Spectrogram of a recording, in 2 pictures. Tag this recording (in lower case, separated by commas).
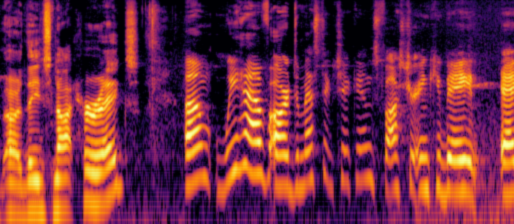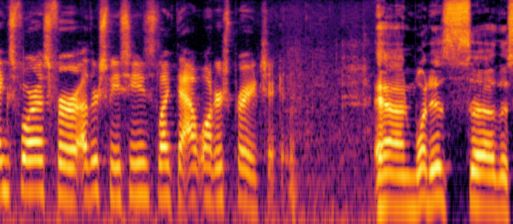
speech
